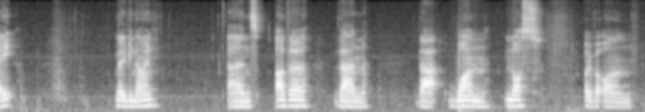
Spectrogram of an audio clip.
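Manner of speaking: very slow, flat monotone robot voice. Recapping how many trades they have taken: talking like a robot. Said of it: "Why am I talking like a robot?".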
